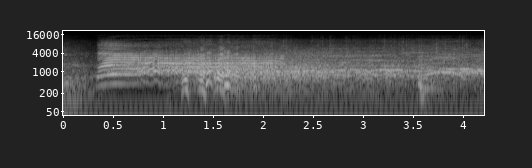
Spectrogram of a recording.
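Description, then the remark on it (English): A voice imitates the cry of Obsidian, a moonicorn familiar: a loud, high, wavering wail with bright harmonics that swoops and trembles, sustained for several seconds, ending in a short falling whine. “A super exclusive competition to which Onyx and her moonicorn familiar Obsidian, can I hear an Obsidian? I have to get really far away from the microphone.”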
